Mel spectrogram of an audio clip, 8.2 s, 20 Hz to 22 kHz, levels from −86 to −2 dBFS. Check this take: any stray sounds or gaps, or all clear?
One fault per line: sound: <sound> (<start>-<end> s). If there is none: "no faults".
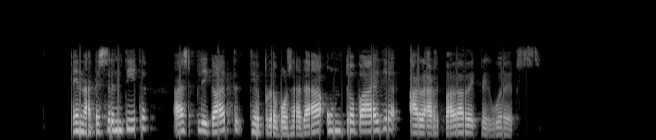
sound: dropout (5.5-5.6 s)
